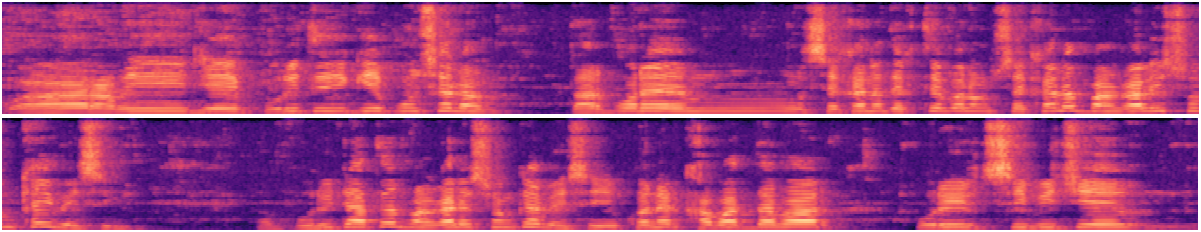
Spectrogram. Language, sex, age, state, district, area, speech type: Bengali, male, 45-60, West Bengal, Uttar Dinajpur, urban, spontaneous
